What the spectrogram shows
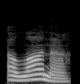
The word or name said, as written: alanna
